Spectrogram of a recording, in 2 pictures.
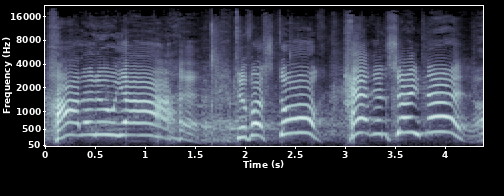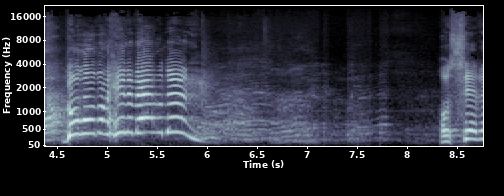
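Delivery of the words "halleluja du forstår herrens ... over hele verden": high, loud preacher's shout; full-force preaching. Real, not acted.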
